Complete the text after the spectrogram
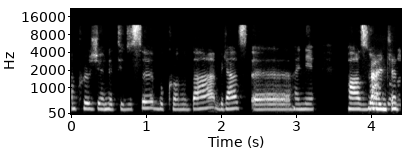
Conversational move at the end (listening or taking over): listening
